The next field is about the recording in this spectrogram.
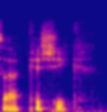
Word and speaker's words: Kashyyyk: But in common tongue, it's Kashyyyk.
